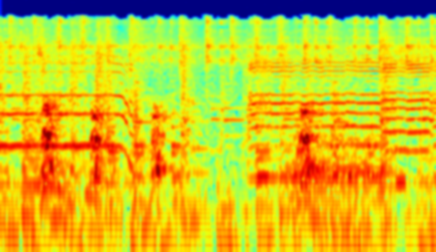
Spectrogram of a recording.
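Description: A puppy giving about four short, high yips or barks over background music, the first three close together in the first couple of seconds and one more about three seconds in.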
